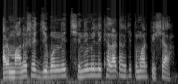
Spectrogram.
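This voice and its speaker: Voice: high-pitched, fairly even intonation, very fast, pushed and bright. A performer voicing a dramatic, self-pitying young husband in a cartoon, pouring out long, florid complaints. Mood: aggrieved. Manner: long wailing complaints full of florid images. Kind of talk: cartoon dub acting.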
